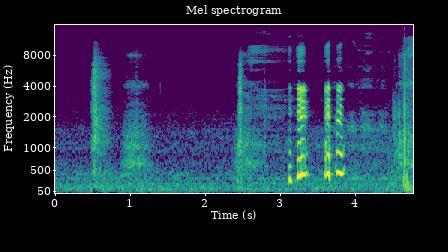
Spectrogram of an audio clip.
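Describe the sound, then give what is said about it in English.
A pug breathes heavily through its mouth, with a few airy huffs followed by a quick cluster of sharp, wet snorts near the end. “A lot of very calculated breathing.”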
